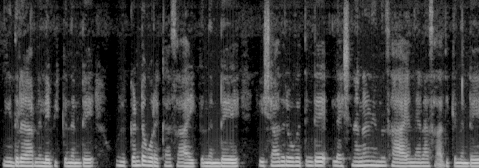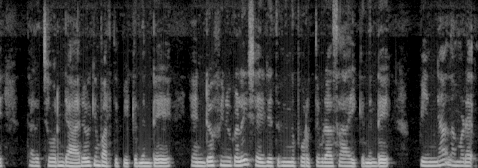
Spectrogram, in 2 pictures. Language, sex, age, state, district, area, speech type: Malayalam, female, 18-30, Kerala, Kannur, rural, spontaneous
